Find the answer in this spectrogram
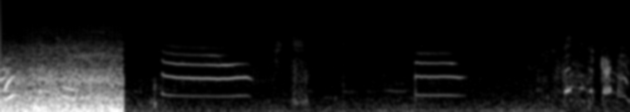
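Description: Domestic cat meowing twice: a longer call, then a shorter one, each fairly level in pitch, with a brief wavering call near the end. Before the meows, a loud rumbling outdoor noise runs for about a second and cuts off suddenly.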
